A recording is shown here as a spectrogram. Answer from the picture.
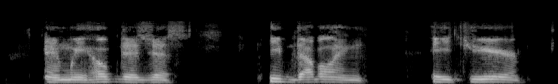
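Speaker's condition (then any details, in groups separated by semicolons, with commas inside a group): ALS; slower progression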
